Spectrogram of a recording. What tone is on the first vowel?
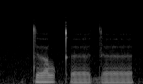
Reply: high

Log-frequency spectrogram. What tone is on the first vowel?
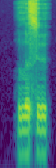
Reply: low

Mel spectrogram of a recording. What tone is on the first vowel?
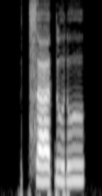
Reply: high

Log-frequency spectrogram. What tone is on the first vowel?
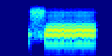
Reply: high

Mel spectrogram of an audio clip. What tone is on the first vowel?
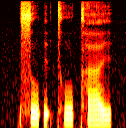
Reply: falling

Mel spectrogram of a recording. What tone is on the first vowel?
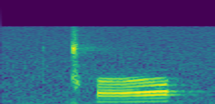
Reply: rising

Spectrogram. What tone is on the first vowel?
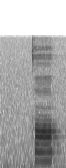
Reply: high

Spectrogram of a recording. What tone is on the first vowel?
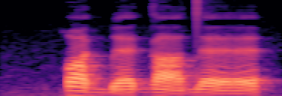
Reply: falling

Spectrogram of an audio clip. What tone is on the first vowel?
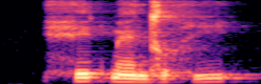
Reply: high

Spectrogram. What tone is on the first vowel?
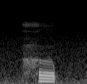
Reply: low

